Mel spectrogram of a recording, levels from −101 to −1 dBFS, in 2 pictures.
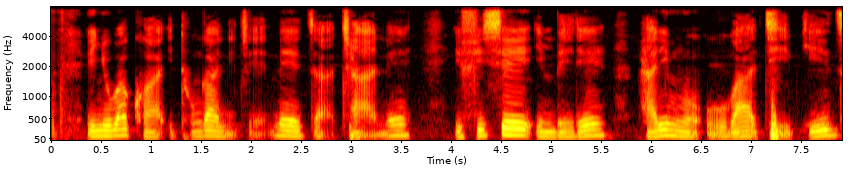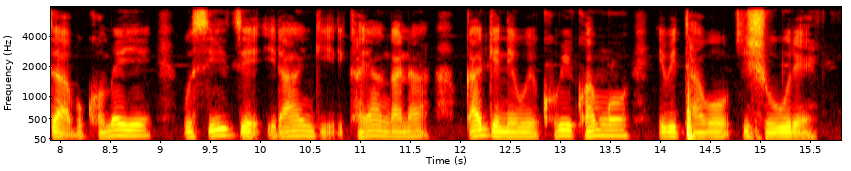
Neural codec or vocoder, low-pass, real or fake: none; 7.2 kHz; real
